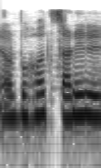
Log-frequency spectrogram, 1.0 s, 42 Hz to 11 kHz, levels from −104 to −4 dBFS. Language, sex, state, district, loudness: Hindi, female, Bihar, Araria, -17 LUFS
